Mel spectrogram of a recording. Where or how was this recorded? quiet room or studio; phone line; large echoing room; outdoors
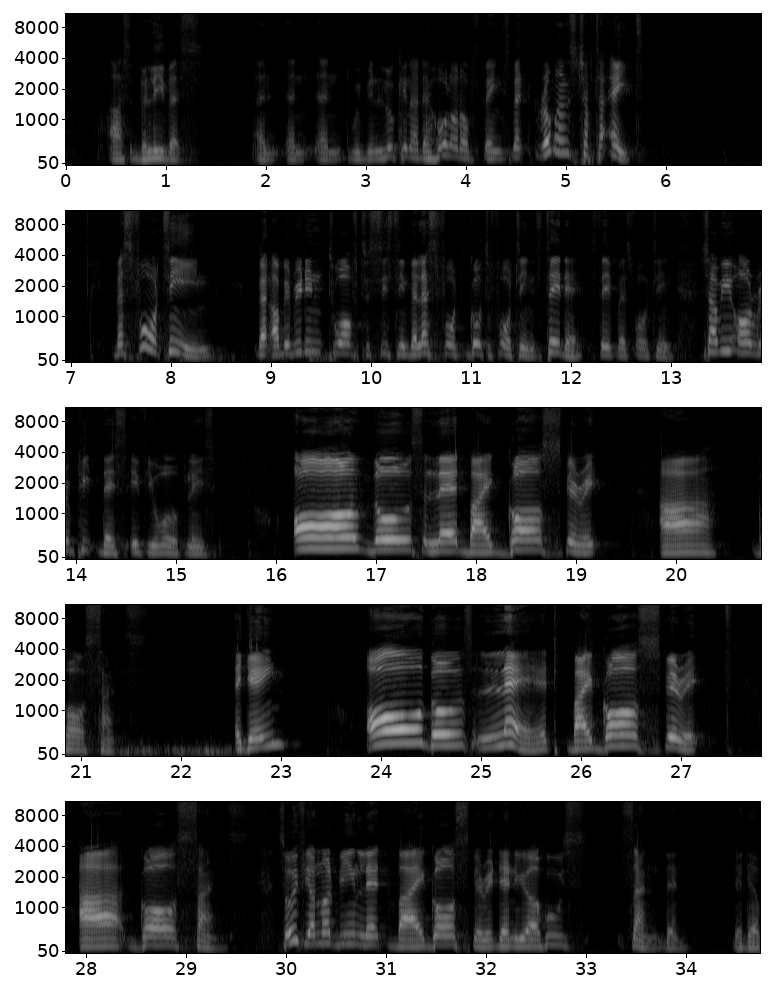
large echoing room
